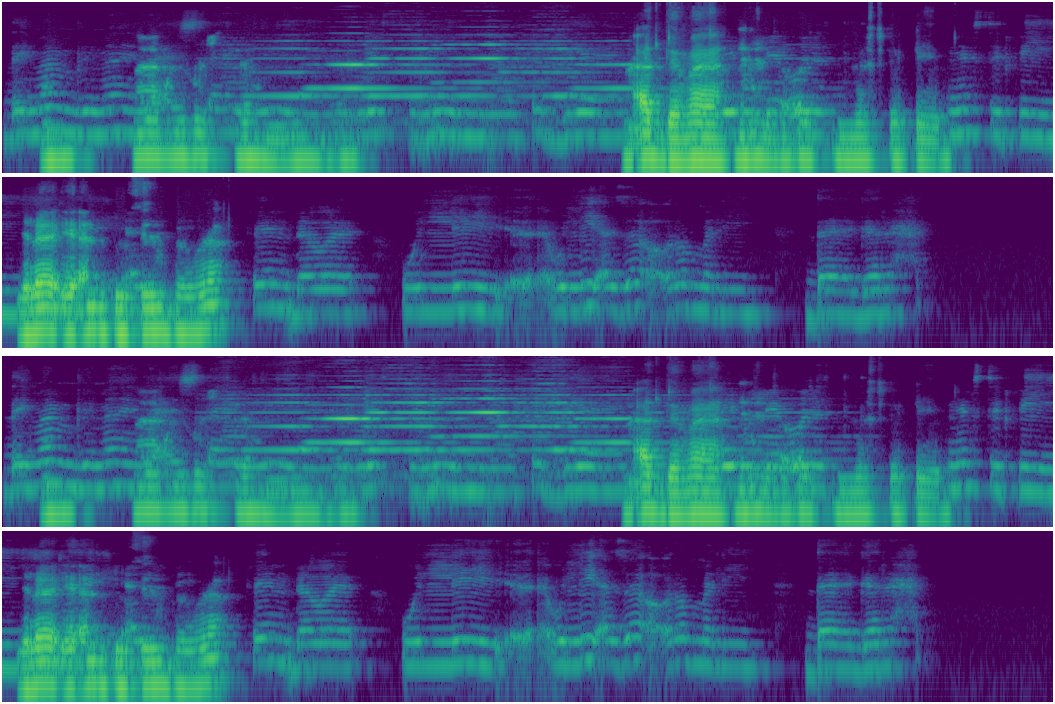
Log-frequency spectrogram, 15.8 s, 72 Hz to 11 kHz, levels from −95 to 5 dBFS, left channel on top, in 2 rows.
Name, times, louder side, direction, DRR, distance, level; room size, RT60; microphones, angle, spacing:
voice 1, 0.0-4.7 5.2-6.2 7.1-9.3 9.8-10.5 10.9-13.6 13.9-14.8, equal, 50° right, 0.8 m, -38 dB
voice 2, 1.0-2.7 4.7-7.1 8.0-9.6, left 3 dB, 30° left, 0.4 m, -25 dB
sound 1, 1.6-5.9, right 5 dB, 80° right, 1.1 m, -32 dB
12.0 x 5.0 x 3.5 m
head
